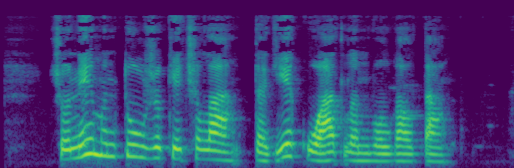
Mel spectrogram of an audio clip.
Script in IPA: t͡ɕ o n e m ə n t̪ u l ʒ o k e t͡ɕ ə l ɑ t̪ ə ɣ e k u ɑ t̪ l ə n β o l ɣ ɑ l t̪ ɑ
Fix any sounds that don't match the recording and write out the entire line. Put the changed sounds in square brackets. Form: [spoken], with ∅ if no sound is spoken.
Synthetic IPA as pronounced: t͡ɕ o n e m ə n t̪ u l ʒ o k e t͡ɕ ə l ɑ t̪ ə ɣ e k u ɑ t̪ l ə n β o l ɣ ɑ l t̪ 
